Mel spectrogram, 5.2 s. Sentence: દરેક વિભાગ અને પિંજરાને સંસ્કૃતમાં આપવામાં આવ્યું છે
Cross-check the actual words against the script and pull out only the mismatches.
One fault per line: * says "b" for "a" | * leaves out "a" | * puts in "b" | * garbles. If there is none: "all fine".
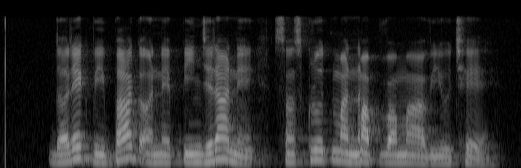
all fine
